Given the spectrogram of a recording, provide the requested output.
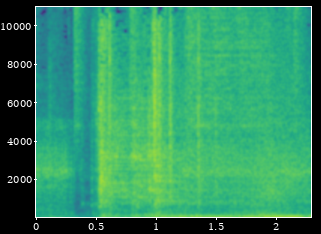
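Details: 1987 Chevette after manual-transmission conversion, in neutral with half a pedal pump: short crank catches at once into a steady, even low idle; normal engine start.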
